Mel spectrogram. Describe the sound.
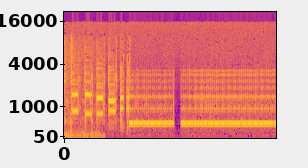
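Telephone dialing for a call back: a quick run of clipped keypad tones, then a steady continuous line tone with one brief dropout.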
